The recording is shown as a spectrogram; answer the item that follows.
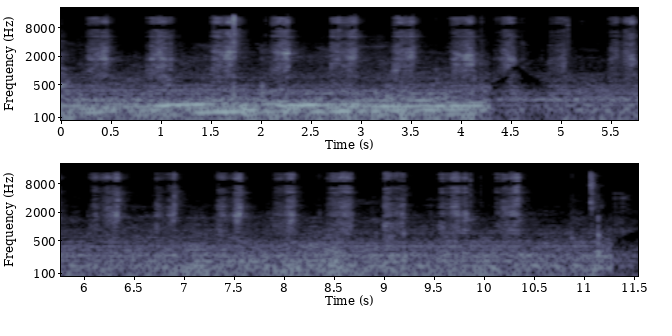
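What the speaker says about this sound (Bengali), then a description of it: "এই জন্য পটলটা একটু ঘষে নিয়ে এইভাবে সব পটলগুলোকে একটু ঘষে নেব আগে।" Pointed gourds (potol) scraped by hand, a steady run of rapid, close rasping strokes, heavier over the first few seconds, then lighter and continuing evenly to the end.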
